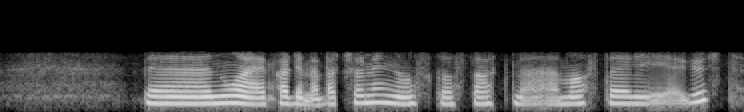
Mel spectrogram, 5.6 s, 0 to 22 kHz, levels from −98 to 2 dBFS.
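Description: The iLBC codec is audible from start to finish. The speech is band-limited, roughly 150 Hz to 3.5 kHz, with nothing above 3.7 kHz. Each 30 ms frame is coded on its own. The voice sounds rough and synthetic, which fits the 13.33 kbps mode.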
